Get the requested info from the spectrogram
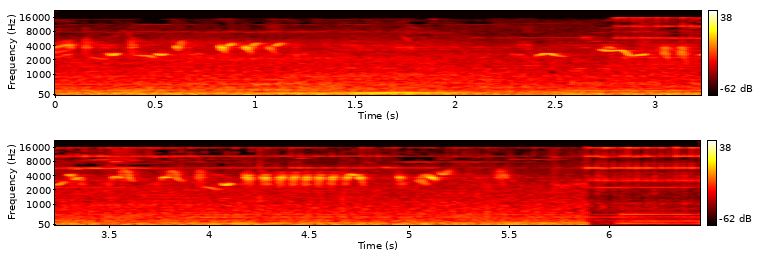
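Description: Birdsong: many short chirps and quick trills over a steady low rumble. Near the end the birds and rumble cut off suddenly, leaving a few soft held tones.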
